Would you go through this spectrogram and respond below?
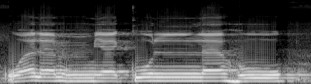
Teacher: nun mati bertemu lam suara nunnya masuk kepada huruf lam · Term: idgham bila ghunah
